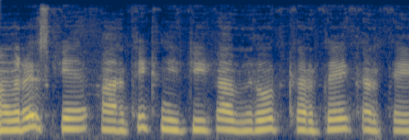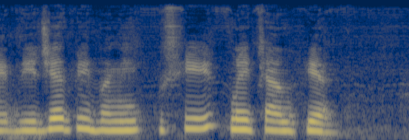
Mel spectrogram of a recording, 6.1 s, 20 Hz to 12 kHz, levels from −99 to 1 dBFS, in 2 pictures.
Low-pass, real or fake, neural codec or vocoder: 10.8 kHz; fake; codec, 44.1 kHz, 1.7 kbps, Pupu-Codec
